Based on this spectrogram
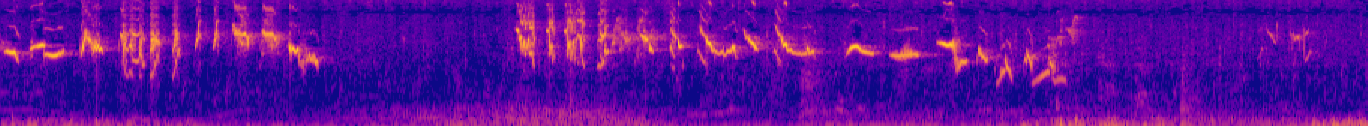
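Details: Oriental magpie-robin kept for fighting, delivering two bursts of fast, varied chirps and slurred whistles separated by a brief pause, the song tapering off near the end.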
